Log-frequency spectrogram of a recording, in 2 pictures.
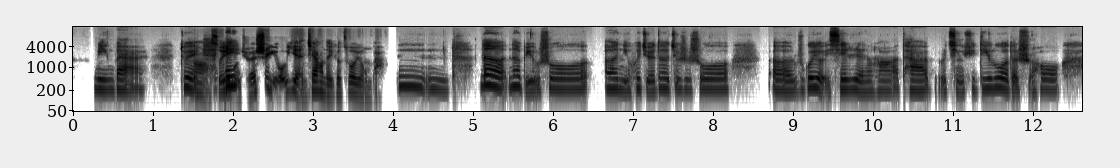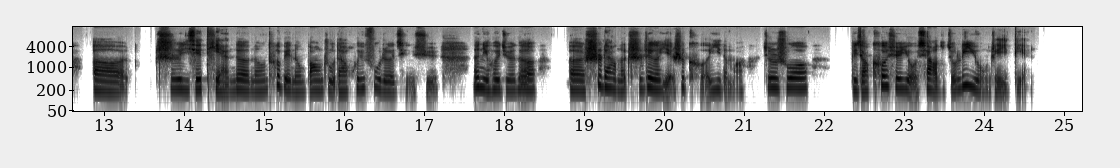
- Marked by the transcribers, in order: other background noise
- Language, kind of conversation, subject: Chinese, podcast, 你平常如何区分饥饿和只是想吃东西？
